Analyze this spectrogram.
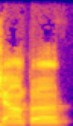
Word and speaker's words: Ciampa: Champa. Tommaso Ciampa is how they've always Champa. kind of said it. Champa.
